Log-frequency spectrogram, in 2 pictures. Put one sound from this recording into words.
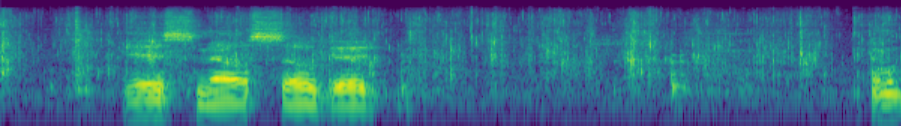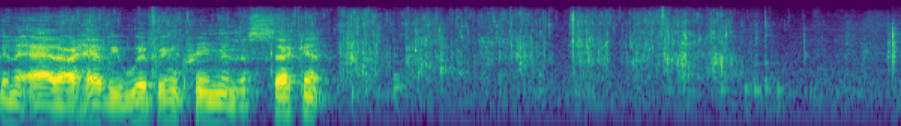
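A spatula stirs and scrapes through thick pasta in a metal pot.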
